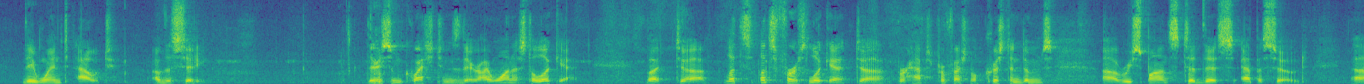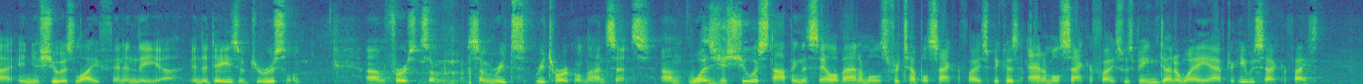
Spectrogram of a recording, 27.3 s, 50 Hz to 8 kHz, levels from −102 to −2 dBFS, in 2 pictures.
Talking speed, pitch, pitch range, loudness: 165 wpm, 100 Hz, 95-105 Hz, -16 LUFS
